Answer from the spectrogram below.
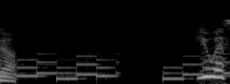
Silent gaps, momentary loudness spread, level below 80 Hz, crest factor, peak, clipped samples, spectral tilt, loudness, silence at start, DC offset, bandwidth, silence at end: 1.22-1.62 s; 21 LU; -76 dBFS; 16 dB; -18 dBFS; under 0.1%; -5.5 dB/octave; -35 LUFS; 0 s; under 0.1%; 8.4 kHz; 0 s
